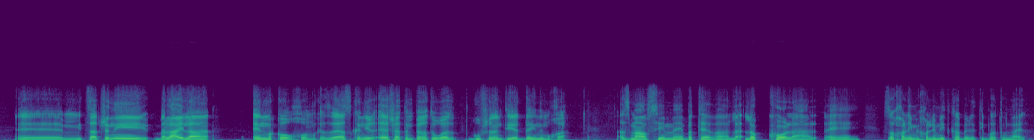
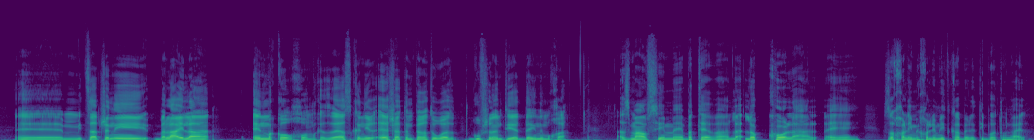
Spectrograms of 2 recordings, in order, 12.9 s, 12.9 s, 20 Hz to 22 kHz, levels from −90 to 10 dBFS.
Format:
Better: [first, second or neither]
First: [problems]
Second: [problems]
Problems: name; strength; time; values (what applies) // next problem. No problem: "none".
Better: second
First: garbled, watery; slightly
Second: none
